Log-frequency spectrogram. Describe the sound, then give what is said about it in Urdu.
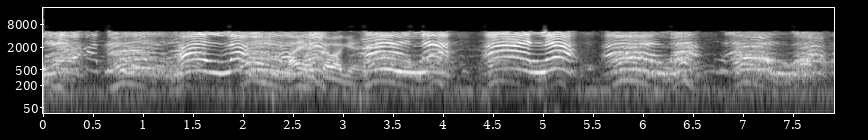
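A child cries loudly in long, wavering wails, with several bursts separated by short breaths. “پاپا یہ رو رہے ہیں. جو روتا اس کا کام نہیں ہوتا.”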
